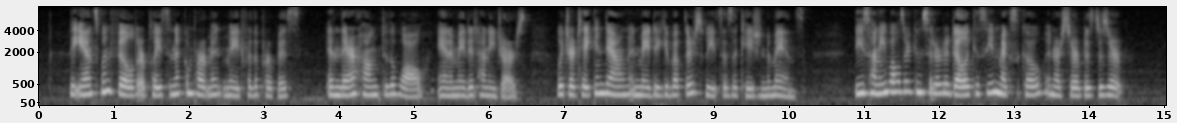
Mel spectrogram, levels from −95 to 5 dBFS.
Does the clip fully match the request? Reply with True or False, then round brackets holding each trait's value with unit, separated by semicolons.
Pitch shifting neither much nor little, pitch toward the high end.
True (3.2 semitones; 215 Hz)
